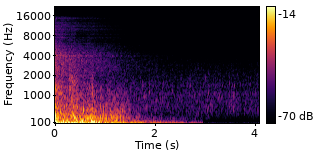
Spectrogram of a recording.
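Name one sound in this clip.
A triumphant game fanfare rings out and fades away.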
